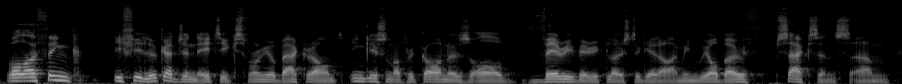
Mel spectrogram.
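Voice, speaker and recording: A man from South Africa hosting a call-in show, talking in a measured way and often restarting words. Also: on the low side, expressive, a little mellow. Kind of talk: casual call-in chat.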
